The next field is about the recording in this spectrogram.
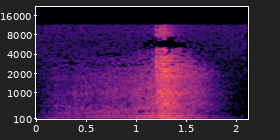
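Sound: door slamming shut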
